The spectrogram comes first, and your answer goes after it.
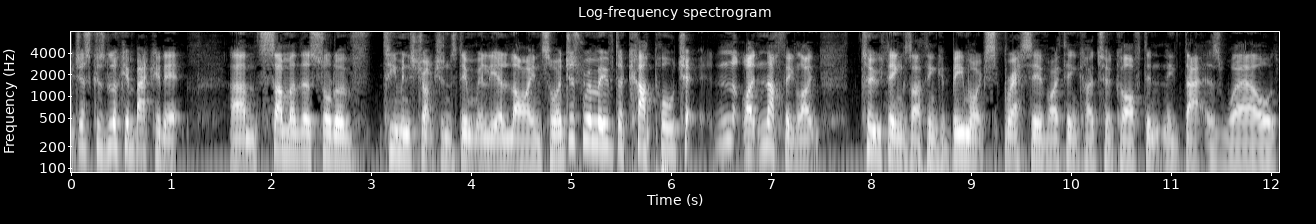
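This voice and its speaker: A man's voice: medium pitch, a bit bright. A man in his thirties with a cold and a stuffy voice, commentating casually on a game from his living room, sweary and self-mocking. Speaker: let's play host. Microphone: studio mic on stand, headphones.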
